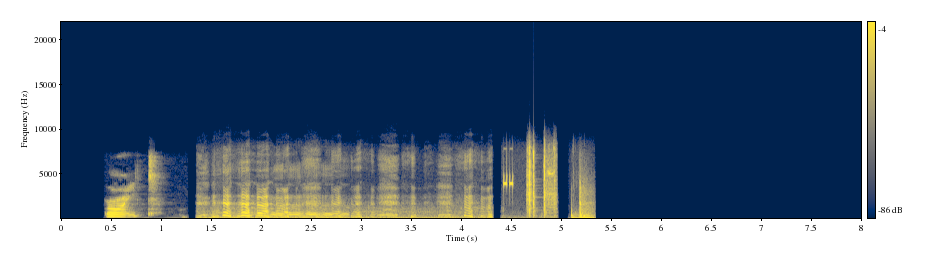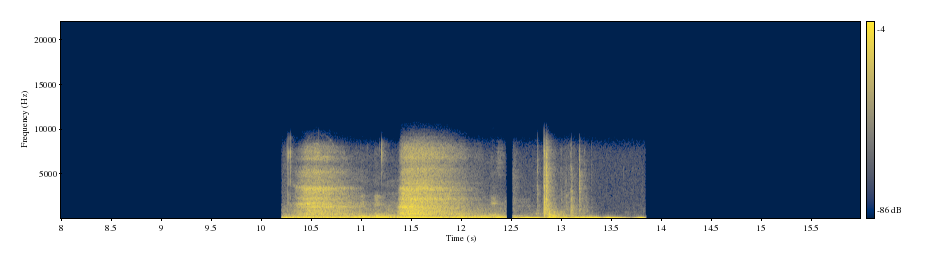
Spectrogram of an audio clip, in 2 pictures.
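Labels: At 0.46 seconds, someone says "Right." After that, at 1.35 seconds, laughter can be heard. Afterwards, at 4.4 seconds, the sound of a camera is heard. Following that, at 5.07 seconds, footsteps are audible. Later, at 10.2 seconds, someone sighs. Finally, at 12.52 seconds, a wooden door closes.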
